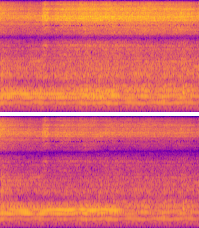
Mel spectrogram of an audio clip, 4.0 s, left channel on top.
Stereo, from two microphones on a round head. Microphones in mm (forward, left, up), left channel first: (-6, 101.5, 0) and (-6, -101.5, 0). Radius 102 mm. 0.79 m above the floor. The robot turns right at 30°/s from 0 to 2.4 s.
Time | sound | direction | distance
0.0 | a lawn mower | straight ahead | ?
